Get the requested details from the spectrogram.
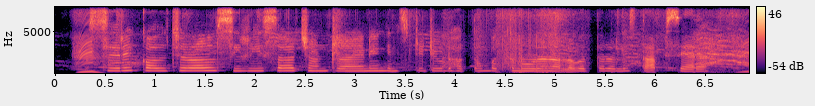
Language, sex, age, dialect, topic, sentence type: Kannada, female, 18-24, Central, agriculture, statement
